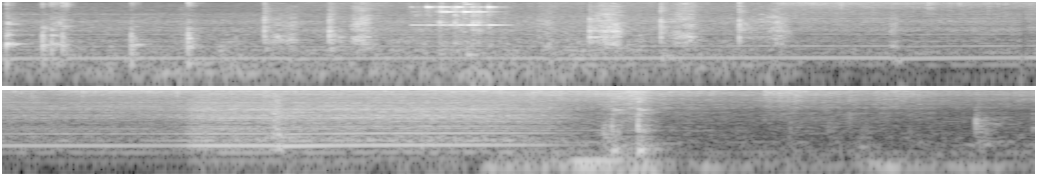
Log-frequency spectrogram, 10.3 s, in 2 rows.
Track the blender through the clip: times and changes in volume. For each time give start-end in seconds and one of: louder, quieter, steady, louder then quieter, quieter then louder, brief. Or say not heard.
0.0-8.1 louder.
